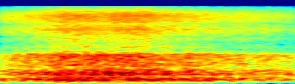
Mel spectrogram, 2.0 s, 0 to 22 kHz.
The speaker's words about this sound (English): USS Kentucky rising to the surface off the coast of Hawaii. Nearly 2 football fields long, it is the deadliest engine of destruction in the American arsenal, able to carry almost 200 nuclear warheads atop the missiles loaded beneath those hatches.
